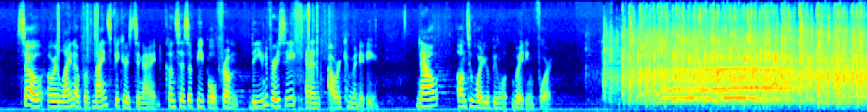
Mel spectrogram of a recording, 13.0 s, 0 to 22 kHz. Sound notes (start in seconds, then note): 8.9 audience clapping; 9.1 audience cheering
